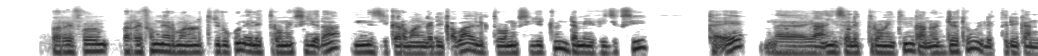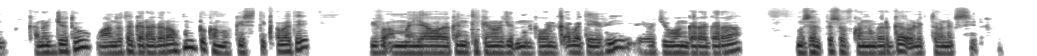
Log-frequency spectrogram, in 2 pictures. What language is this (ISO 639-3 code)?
orm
